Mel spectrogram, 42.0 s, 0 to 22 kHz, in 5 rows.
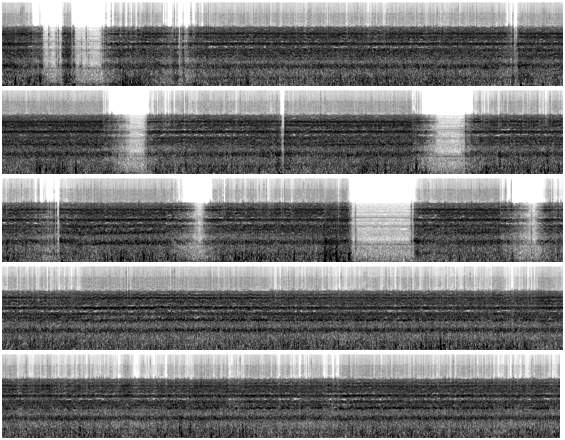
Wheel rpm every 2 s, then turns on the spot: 90, 130, 210, 170, 170, 140, 150, 130, 150, 150, 170, 90, 130, 220, 230, 230, 230, 230, 230, 230, 230.
none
